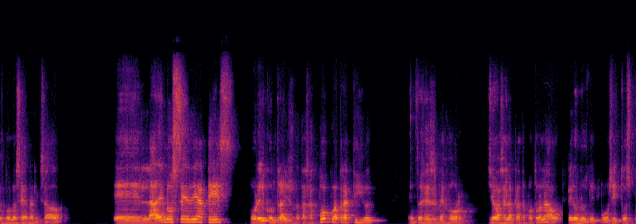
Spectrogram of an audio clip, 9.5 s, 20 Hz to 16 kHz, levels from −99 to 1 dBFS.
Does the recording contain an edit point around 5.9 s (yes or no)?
no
